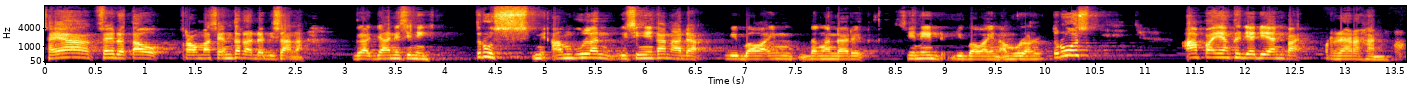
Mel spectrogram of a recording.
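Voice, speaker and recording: Over noticeable background noise and audible room echo, a woman talks in a fairly low pitch at very even loudness. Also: ordinary pitch variation, moderate pace. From Indonesia, Palembang, raised in Jakarta. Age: 60s. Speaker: doctor giving conversion testimony. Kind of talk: testimony. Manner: halting.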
